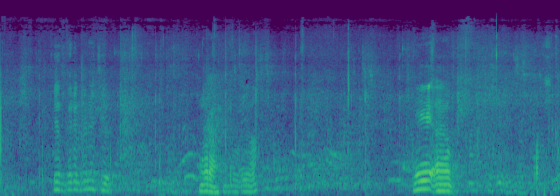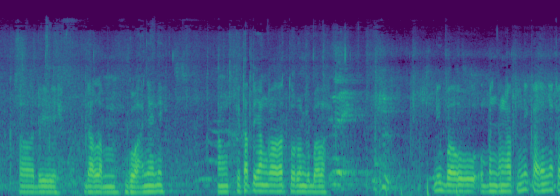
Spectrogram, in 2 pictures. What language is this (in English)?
Indonesian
